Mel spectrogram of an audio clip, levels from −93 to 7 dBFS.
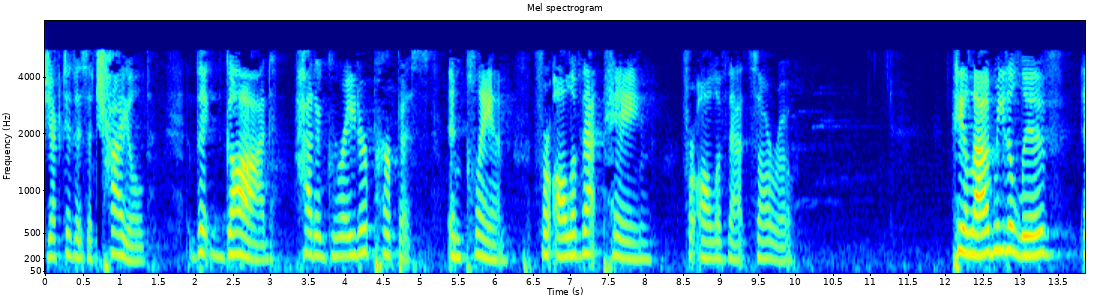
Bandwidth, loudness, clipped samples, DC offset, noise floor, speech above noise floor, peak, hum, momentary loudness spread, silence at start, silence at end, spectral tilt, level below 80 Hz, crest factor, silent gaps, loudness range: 5.8 kHz; -30 LUFS; under 0.1%; under 0.1%; -66 dBFS; 35 dB; -8 dBFS; none; 19 LU; 0 s; 0 s; -9 dB/octave; -52 dBFS; 24 dB; none; 10 LU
